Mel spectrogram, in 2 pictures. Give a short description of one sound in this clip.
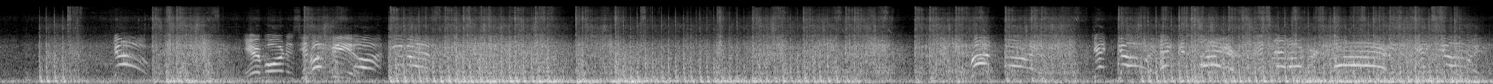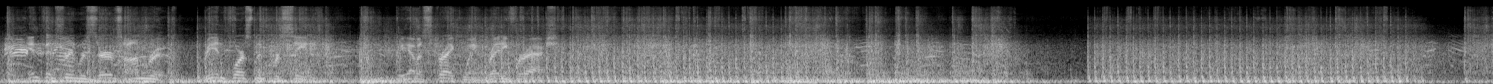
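Gunfire crackles in a battle.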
